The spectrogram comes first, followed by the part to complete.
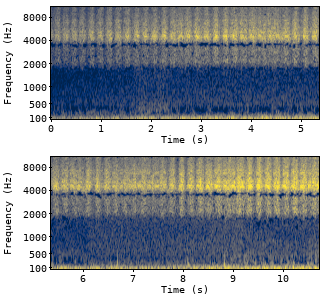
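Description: Insects singing in a high, fast-pulsing chorus, fading in and growing louder, over a faint low rumble.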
